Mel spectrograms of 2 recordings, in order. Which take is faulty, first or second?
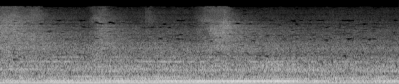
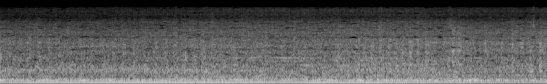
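second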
